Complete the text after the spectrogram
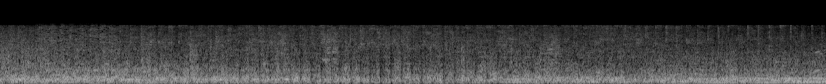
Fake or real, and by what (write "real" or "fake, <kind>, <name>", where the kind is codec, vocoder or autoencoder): real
